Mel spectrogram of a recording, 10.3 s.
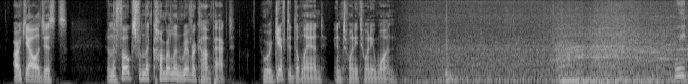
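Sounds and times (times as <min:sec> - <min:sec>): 
speech: 0:00.2 - 0:06.3, 0:10.1 - 0:10.3
pontoon boat motor droning: 0:06.0 - 0:10.3.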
